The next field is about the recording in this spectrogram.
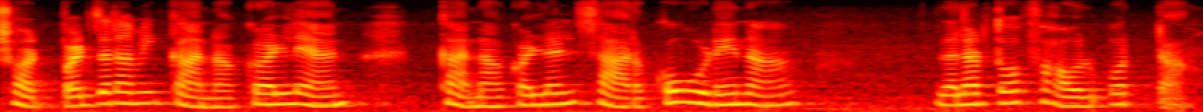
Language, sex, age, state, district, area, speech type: Goan Konkani, female, 18-30, Goa, Murmgao, urban, spontaneous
